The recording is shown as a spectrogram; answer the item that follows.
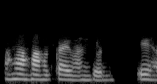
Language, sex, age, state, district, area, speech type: Gujarati, female, 18-30, Gujarat, Rajkot, urban, conversation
